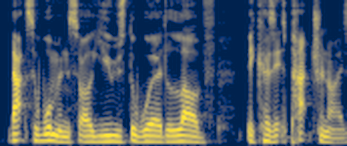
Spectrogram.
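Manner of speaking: ordinary talk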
